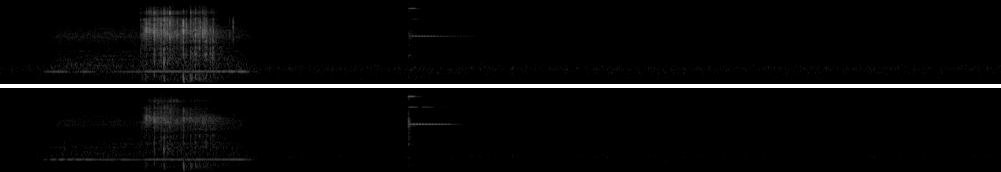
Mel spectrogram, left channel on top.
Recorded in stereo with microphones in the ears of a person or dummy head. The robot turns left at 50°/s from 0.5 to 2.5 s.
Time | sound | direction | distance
1.4 | a crack | 20° left (ahead or behind) | 0.6 m
4.1 | a microwave | 50° right (ahead or behind) | 0.9 m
